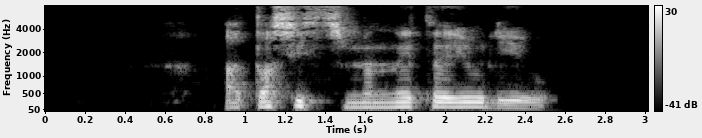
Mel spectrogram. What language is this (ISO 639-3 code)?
kab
